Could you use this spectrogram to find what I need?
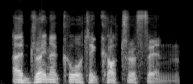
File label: "adrenocorticotrophin", British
